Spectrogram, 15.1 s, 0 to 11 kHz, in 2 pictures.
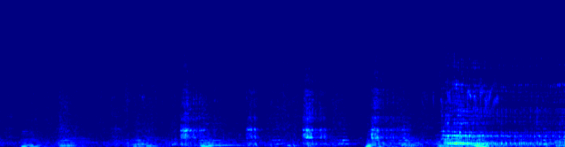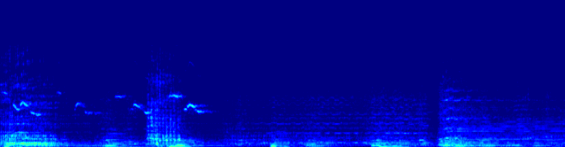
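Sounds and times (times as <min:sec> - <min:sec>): orchestral film music: 0:00.0 - 0:15.0
big cat roaring: 0:02.4 - 0:08.6, 0:09.5 - 0:11.5
high chirping bird calls: 0:05.9 - 0:10.4.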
